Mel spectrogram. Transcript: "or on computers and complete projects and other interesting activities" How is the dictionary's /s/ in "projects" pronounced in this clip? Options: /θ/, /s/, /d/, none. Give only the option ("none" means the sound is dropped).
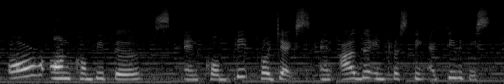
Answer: /s/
